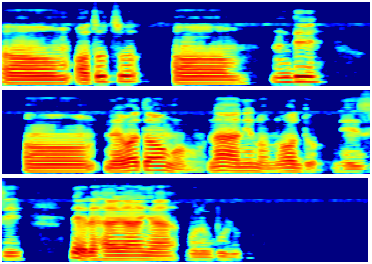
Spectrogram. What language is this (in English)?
Igbo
